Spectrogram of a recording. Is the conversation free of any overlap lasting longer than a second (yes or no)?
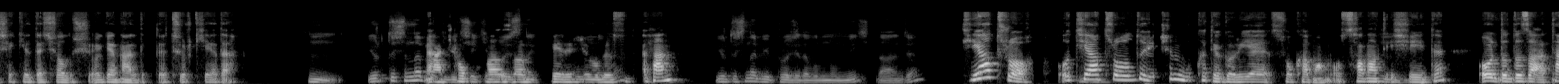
no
